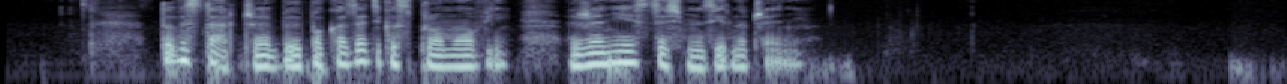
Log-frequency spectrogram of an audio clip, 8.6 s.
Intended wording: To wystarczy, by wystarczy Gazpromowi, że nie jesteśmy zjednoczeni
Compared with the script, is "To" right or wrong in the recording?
right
